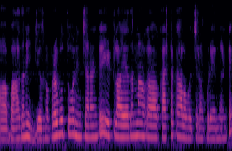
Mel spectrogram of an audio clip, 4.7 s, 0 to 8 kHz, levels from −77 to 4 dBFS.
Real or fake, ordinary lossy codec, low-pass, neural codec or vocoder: real; MP3, 48 kbps; 7.2 kHz; none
